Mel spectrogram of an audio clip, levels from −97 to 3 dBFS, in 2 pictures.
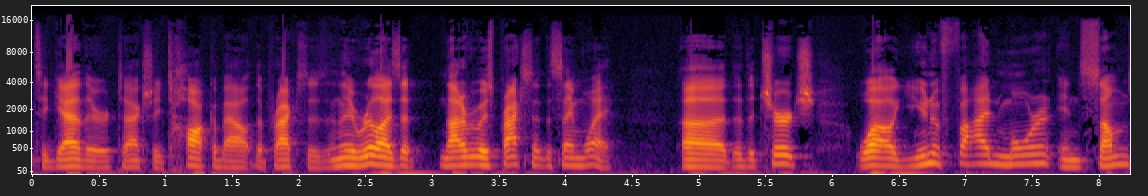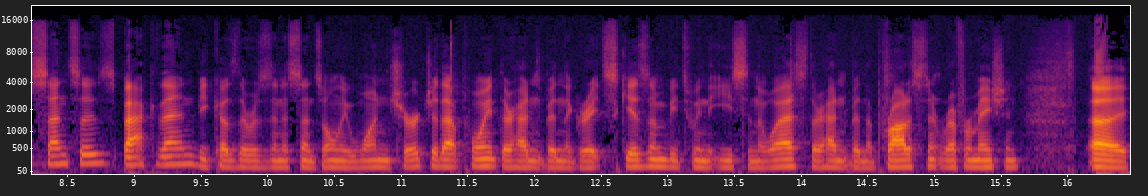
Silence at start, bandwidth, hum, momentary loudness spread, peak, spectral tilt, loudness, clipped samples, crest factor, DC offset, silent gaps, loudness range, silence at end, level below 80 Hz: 0 s; 18 kHz; none; 13 LU; -6 dBFS; -4.5 dB/octave; -27 LUFS; under 0.1%; 22 dB; under 0.1%; none; 7 LU; 0 s; -66 dBFS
